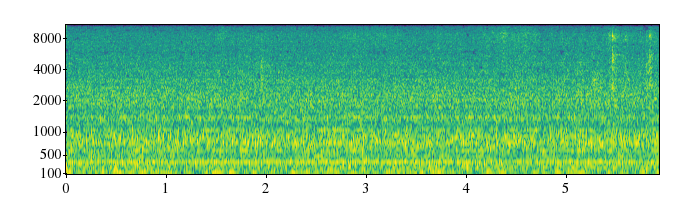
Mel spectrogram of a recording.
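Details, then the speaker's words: Apartment bathroom exhaust fan with replaced wall sensor switch, still running at 2:38am though last shower ended by 10pm; it did not come on during the shower and only kicks on with no moisture: steady low hum, constant airflow hiss, no cycling; sensor fault suspected. "the fan is still going last shower was finished and we were out of this bathroom by 10pm it didn't come on during the shower and it only kicks on when there's no moisture in here"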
